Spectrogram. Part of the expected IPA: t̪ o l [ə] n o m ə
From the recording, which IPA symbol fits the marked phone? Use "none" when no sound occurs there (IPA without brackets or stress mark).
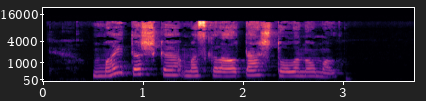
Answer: ə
